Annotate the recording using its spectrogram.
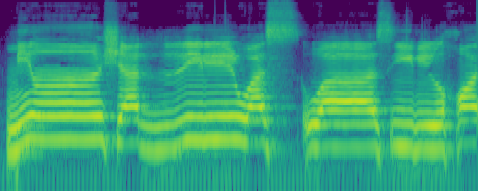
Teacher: اس مقام پر را کو باریک کریں گے، اس لیے باریک کریں گے کہ را کے نیچے زیر ہے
